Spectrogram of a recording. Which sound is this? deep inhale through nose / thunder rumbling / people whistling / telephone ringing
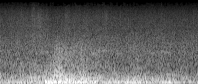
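thunder rumbling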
